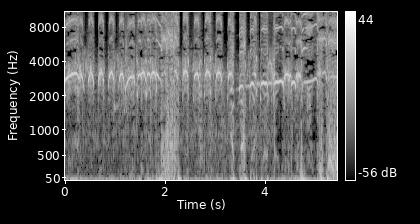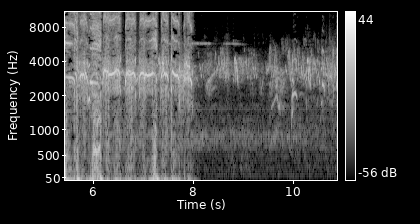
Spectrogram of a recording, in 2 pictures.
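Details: Osprey at the nest on a July 24, 2018 morning around 6:52, with a headless fish: rapid series of high, sharp piping chirps about two per second over knocking and thumping for eight seconds, then a sudden drop to faint, muffled sounds.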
